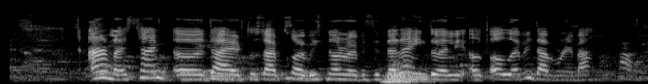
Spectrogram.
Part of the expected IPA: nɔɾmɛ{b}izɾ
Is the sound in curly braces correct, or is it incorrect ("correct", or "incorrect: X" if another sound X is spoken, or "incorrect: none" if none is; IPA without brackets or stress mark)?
correct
